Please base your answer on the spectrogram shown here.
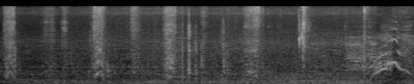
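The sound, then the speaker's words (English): Bone saw cutting open the head of a yellow-edged grouper, with many repeated rasping, scraping strokes in an uneven rhythm over low background noise. A brief squeak rises near the end. “When they're done with that, they reach for the bone saw.”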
